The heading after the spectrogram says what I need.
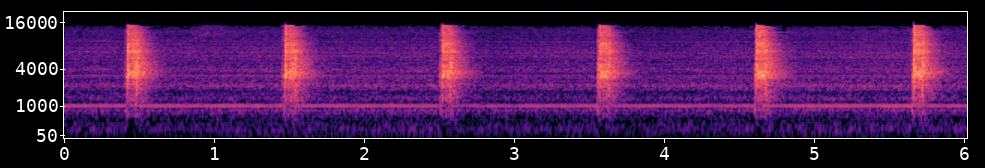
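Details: ESWT shock wave therapy handpiece for muscle and bone pain relief, used on a patient's joint: sharp, regular clicking pulses about once a second over a steady electronic hum.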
